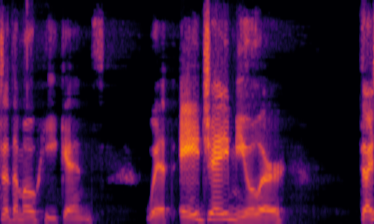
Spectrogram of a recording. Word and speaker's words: Mueller: His name is Robert Muller. Muller. Exactly. It is spelled, Who the hell are you talking about? I don't get anything Mueller. right. It is spelled Mueller, but it's pronounced Muller.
